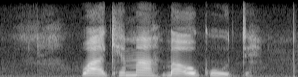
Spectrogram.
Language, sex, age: Xhosa, female, 24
